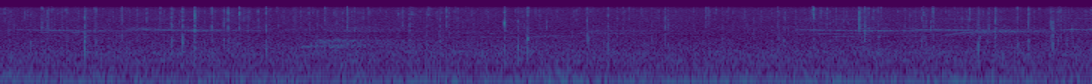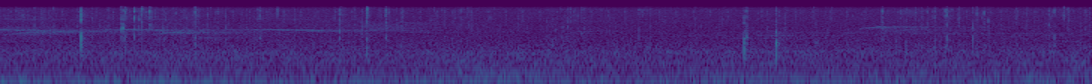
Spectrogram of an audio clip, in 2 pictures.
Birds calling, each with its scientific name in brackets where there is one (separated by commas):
Red-bellied Woodpecker (Melanerpes carolinus), Great Crested Flycatcher (Myiarchus crinitus), Blue-headed Vireo (Vireo solitarius), Blue Jay (Cyanocitta cristata)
